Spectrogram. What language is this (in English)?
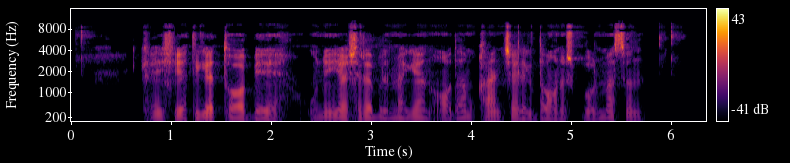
Uzbek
